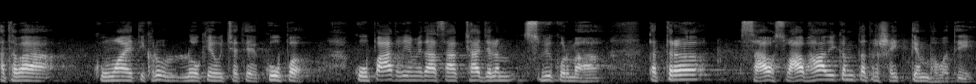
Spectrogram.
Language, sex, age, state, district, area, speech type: Sanskrit, male, 18-30, Bihar, Begusarai, rural, spontaneous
